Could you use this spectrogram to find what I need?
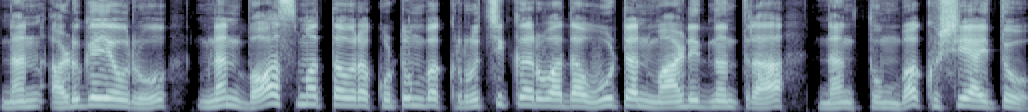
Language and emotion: Kannada, happy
